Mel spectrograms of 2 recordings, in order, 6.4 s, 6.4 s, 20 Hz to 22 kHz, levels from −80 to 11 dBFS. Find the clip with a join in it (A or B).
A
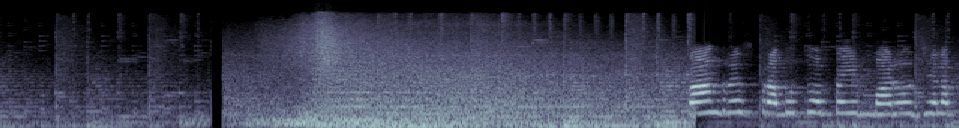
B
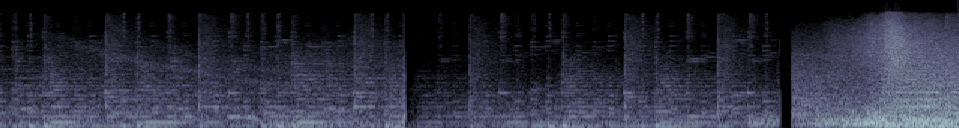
A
